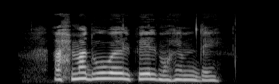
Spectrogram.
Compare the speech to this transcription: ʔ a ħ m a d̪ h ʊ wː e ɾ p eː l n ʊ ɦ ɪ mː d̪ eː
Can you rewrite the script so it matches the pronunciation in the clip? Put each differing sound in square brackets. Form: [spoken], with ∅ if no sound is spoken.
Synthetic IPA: ʔ a ħ m a d̪ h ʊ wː e [l] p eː l [m] ʊ ɦ ɪ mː d̪ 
